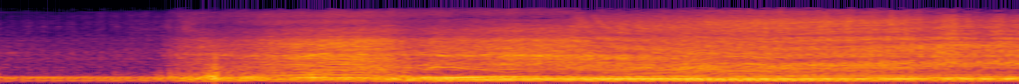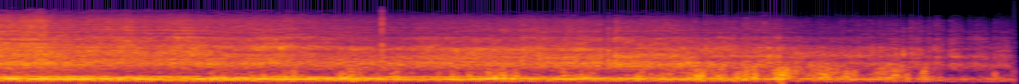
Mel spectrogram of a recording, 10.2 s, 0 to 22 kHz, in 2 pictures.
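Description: Two 1000 cc V-twin ATVs, an Arctic Cat Thundercat and a Can-Am, launching side by side about a second in and accelerating hard in a drag race. Their engines rise in pitch, then hold a steady full-throttle note that fades as they pull away into the distance.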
